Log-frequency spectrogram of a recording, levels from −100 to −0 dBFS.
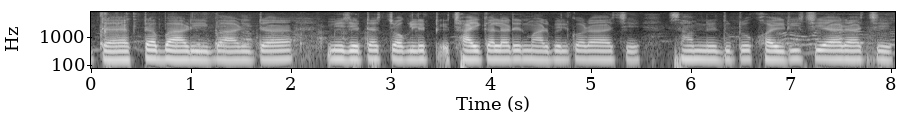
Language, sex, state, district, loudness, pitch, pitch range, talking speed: Bengali, female, West Bengal, Dakshin Dinajpur, -17 LUFS, 165 Hz, 160-165 Hz, 125 wpm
